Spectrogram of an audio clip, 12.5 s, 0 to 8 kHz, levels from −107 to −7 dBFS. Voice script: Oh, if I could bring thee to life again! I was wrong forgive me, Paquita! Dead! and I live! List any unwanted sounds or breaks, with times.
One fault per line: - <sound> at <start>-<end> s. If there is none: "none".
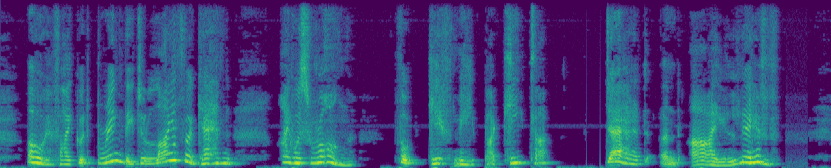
none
